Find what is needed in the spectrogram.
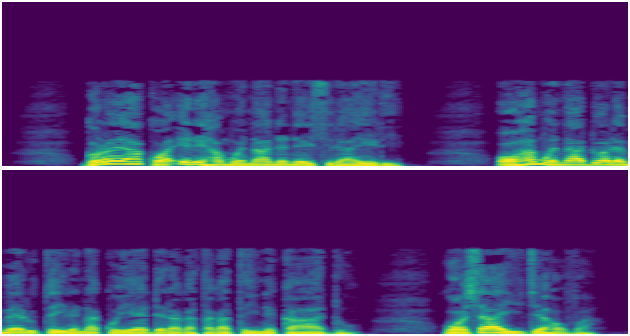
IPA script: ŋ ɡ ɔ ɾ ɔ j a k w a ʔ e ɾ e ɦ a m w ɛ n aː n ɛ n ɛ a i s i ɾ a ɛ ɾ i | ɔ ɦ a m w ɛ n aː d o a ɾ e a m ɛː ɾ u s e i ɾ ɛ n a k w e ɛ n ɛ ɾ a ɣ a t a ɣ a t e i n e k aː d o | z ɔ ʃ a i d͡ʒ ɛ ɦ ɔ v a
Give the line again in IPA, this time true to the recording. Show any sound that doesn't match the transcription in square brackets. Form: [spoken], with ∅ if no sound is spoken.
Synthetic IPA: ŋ ɡ ɔ ɾ ɔ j a k w a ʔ e ɾ e ɦ a m w ɛ n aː n ɛ n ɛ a i s i ɾ a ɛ ɾ i | ɔ ɦ a m w ɛ n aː d o a ɾ e a m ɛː ɾ u [t] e i ɾ ɛ n a k w e ɛ [d] ɛ ɾ a ɣ a t a ɣ a t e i n e k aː d o | [ɣ] ɔ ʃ a i d͡ʒ ɛ ɦ ɔ v a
